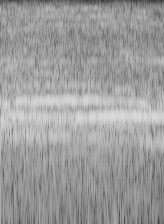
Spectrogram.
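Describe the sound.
A crowd cheers and whoops loudly and steadily after a mayor concedes an election, the reaction coming from opponents of a stadium sales tax. The cheering is a dense, unbroken wash of voices throughout.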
